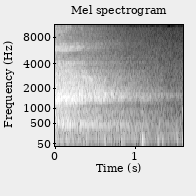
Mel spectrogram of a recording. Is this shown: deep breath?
yes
